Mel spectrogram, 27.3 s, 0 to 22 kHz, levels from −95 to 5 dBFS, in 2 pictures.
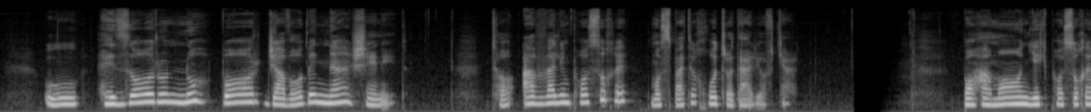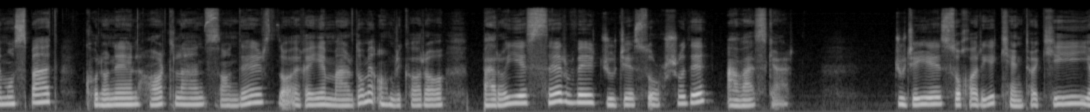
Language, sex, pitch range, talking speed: Persian, female, 185-235 Hz, 80 wpm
